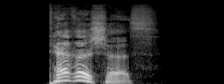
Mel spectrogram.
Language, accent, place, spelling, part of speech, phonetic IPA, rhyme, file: German, Germany, Berlin, terrisches, adjective, [ˈtɛʁɪʃəs], -ɛʁɪʃəs, De-terrisches.ogg
- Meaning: strong/mixed nominative/accusative neuter singular of terrisch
